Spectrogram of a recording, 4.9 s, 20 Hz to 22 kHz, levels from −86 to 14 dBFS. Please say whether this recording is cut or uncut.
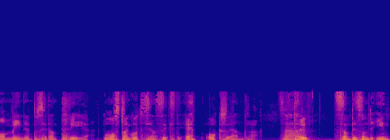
cut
